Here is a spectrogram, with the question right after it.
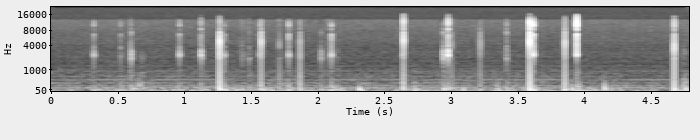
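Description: Long acrylic nails tap fast on the tops of the small metal microphone capsules of a Tascam DR-40 recorder. The result is a quiet, irregular run of sharp, very short clicks with bright ticks over a low hum.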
